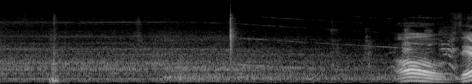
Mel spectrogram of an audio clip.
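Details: Cough Assist (resuscitator mask with oxygen mixed in) used after 30 minutes of vest therapy to bring up secretions from the lower lungs, then suctioning of the child's airway: steady mechanical hum with slurping suction pulls, then brief child vocal sounds.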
